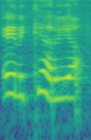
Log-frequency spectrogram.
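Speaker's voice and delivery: halting, tearful words, long pauses between; put-on crying. A narrator's reading. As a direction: break off as if choked by tears. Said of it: "അവൾ അങ്ങ് കരഞ്ഞ് അഭിനയിച്ചു".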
